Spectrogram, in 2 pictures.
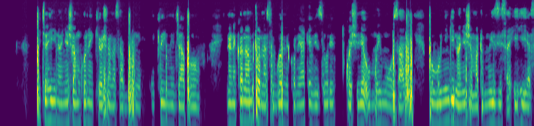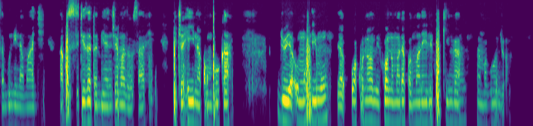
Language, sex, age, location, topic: Swahili, male, 18-24, Kisumu, health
